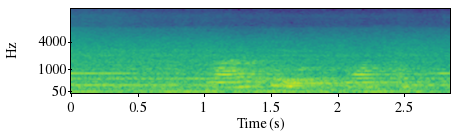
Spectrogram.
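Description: Train doors slide open with a clunk.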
